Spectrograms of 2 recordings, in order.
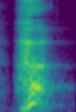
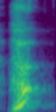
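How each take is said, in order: First: Fully released, slack huh; collapsed huh. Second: Tight held huh; squeezed huh. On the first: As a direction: let the breath collapse on huh. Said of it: "If I let go completely". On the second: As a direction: clamp the breath on huh. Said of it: "it's too squeezed". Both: Shown as a demonstration.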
